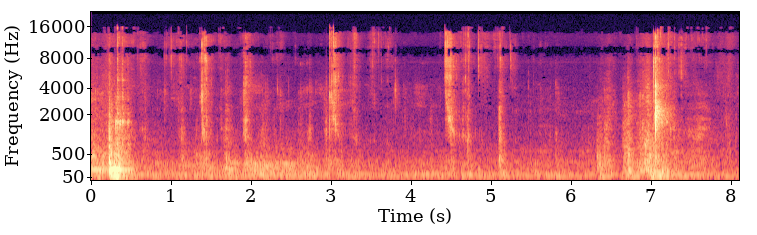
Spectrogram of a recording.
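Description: Close-miked chewing and crunching of spicy chicken wings: scattered short, wet clicks of mouth and food, with a louder bite just after the start and another about seven seconds in.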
